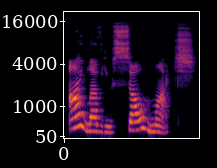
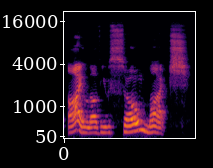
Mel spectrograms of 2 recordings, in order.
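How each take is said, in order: First: It is said in a childlike Orphan Annie voice. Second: It is said very low like Gaston.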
